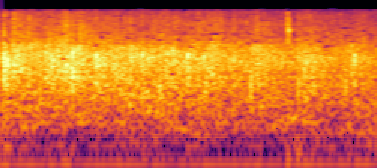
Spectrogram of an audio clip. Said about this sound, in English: Someone give the Lord a hand clap for that testimony.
